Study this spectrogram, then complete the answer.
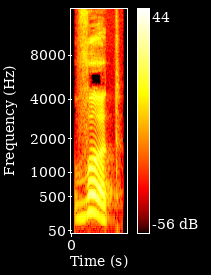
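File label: "вӧт", Komi, female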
